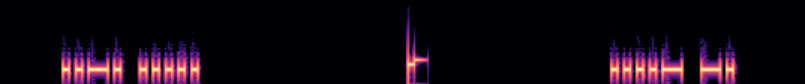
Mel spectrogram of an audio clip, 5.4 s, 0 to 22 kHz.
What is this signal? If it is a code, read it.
Morse code, heard as a keyed tone, about 28 wpm, 700 Hz. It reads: F 5 4 N
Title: Single-Letter Single-Number 28wpm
